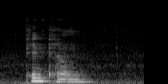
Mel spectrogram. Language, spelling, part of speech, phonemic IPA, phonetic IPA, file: German, pimpern, verb, /ˈpɪmpəʁn/, [ˈpʰɪmpɐn], De-pimpern.ogg
- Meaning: to fuck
